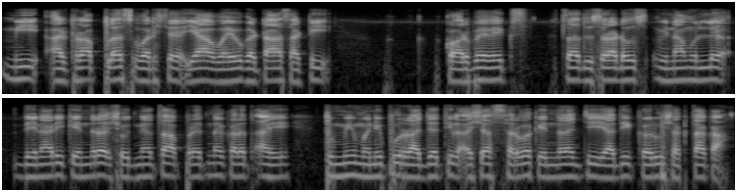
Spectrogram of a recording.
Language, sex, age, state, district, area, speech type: Marathi, male, 18-30, Maharashtra, Buldhana, urban, read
